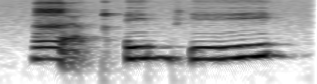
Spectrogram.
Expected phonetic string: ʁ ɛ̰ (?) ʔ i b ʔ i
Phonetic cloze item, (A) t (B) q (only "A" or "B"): B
